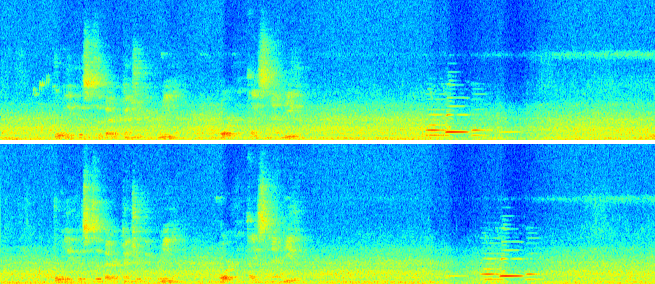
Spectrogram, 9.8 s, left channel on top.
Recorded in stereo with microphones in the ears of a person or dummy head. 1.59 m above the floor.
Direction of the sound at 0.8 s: 75° right (ahead or behind).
